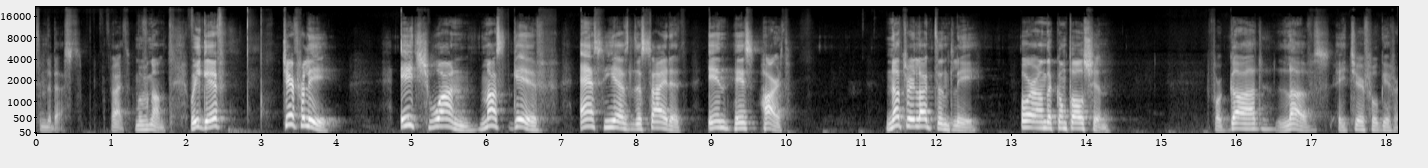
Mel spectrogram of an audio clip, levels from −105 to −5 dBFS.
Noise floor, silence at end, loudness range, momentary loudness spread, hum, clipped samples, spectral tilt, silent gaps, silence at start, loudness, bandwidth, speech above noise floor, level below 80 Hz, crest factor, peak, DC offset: -73 dBFS; 0 s; 4 LU; 17 LU; none; under 0.1%; -4 dB/octave; none; 0 s; -20 LUFS; 19.5 kHz; 54 dB; -70 dBFS; 22 dB; 0 dBFS; under 0.1%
